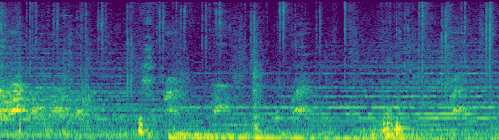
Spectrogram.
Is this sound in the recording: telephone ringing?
no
